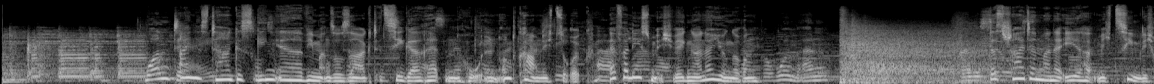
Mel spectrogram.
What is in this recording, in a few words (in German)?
Dynamisch; Fremdtake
